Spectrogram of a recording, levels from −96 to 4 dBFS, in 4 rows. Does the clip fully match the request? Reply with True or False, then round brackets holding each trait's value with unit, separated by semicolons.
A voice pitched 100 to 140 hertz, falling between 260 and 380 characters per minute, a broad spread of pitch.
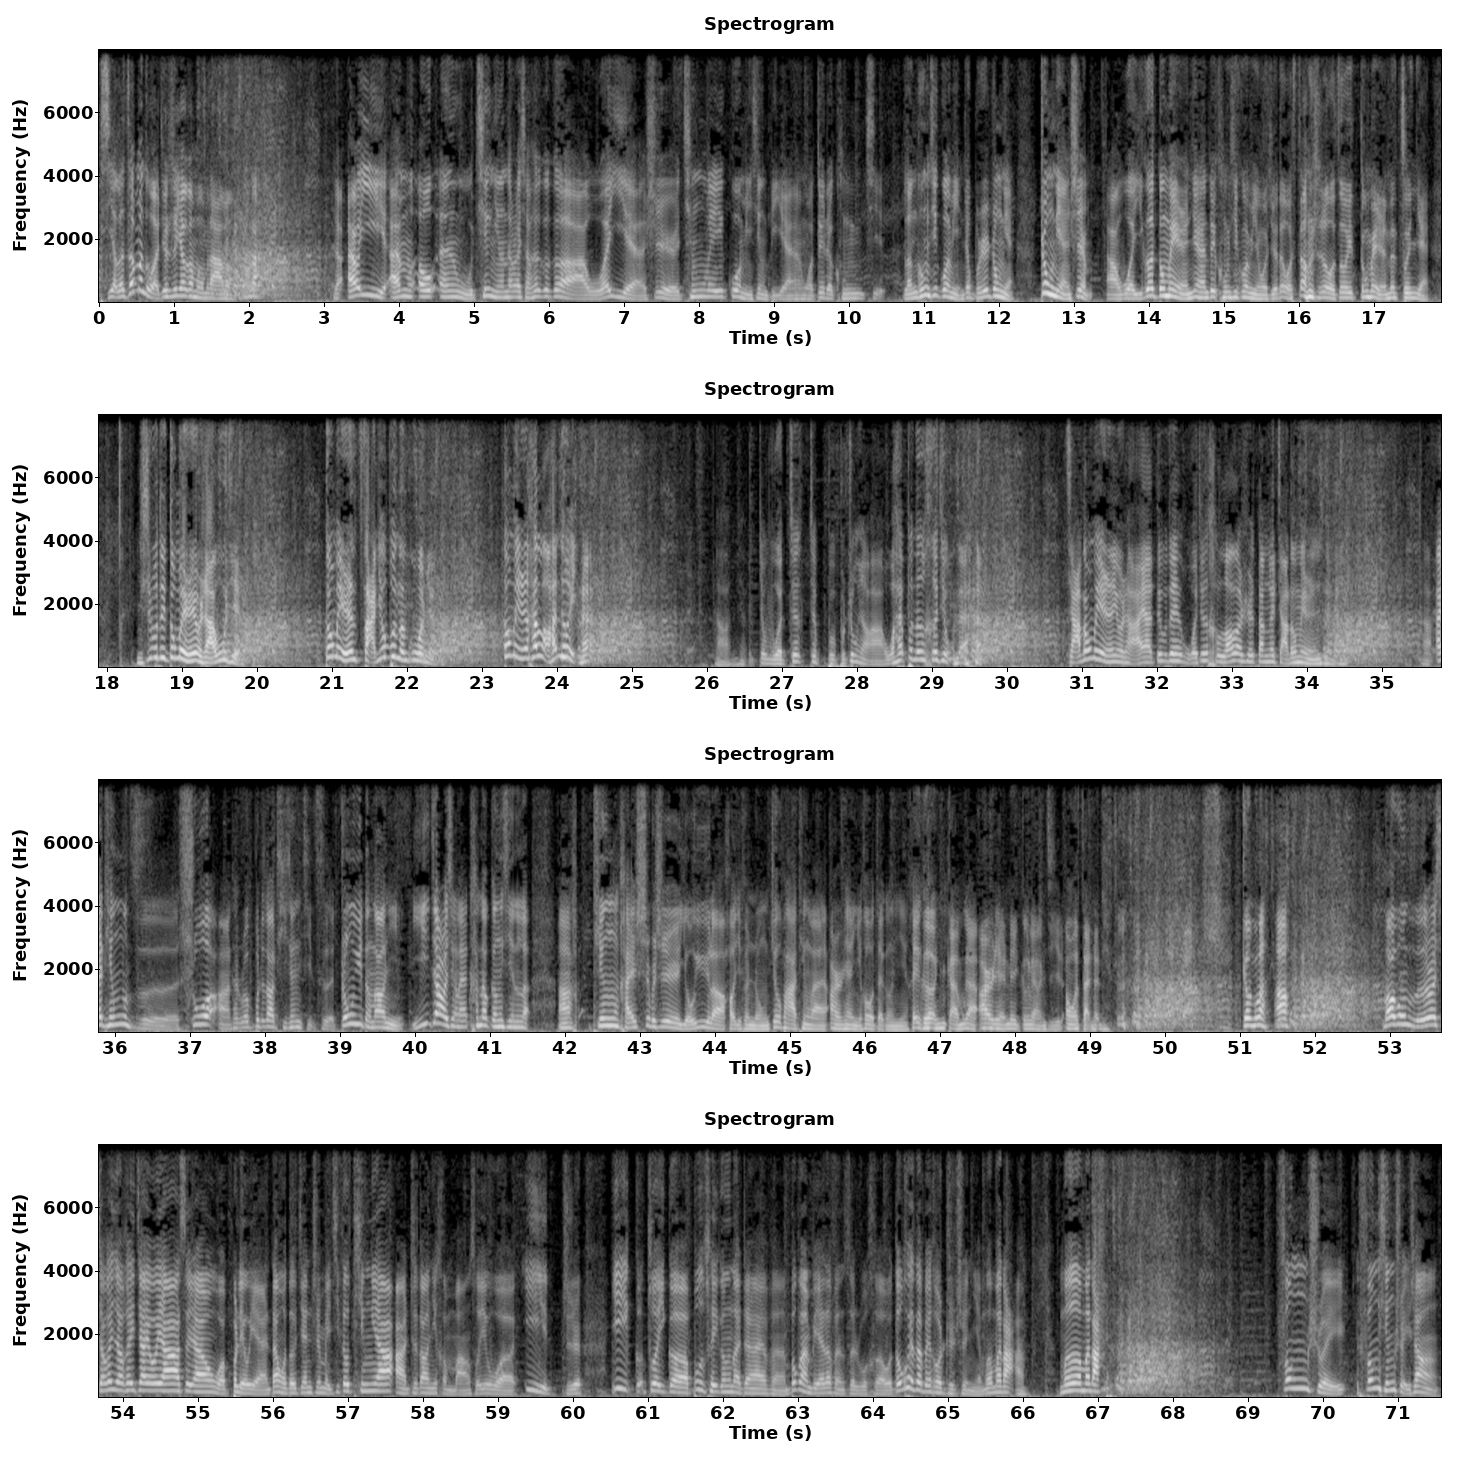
False (170 Hz; 265 characters per minute; 8.7 semitones)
